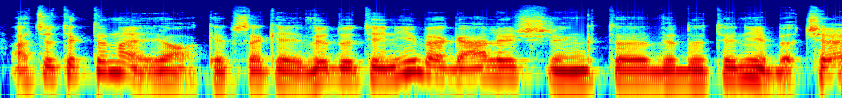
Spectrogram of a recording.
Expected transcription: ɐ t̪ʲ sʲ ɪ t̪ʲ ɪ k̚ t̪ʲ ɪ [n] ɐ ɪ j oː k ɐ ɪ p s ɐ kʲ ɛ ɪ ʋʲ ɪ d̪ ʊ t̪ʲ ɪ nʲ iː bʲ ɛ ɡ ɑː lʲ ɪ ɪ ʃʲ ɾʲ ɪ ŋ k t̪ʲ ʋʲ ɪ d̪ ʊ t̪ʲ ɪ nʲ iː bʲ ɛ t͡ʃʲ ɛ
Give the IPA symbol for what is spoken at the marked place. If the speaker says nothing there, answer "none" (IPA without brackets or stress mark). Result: n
